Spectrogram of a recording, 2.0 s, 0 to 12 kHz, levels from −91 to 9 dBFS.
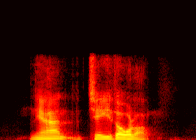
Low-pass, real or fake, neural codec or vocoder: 7.2 kHz; fake; codec, 16 kHz, 0.8 kbps, ZipCodec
